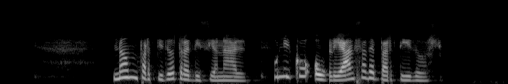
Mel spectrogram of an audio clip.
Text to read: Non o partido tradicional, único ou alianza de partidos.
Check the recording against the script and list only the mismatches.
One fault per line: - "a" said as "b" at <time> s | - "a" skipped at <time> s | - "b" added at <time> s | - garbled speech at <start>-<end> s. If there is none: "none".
none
